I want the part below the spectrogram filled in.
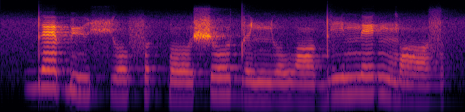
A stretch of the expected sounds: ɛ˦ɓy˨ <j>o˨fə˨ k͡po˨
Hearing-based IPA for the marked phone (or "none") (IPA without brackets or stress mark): ç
